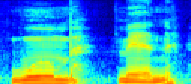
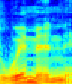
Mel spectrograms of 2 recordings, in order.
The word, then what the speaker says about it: women: The plural as written seems to be womb men, but we pronounce it as women, and so it ought to be written.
